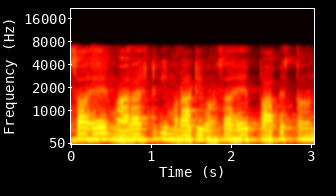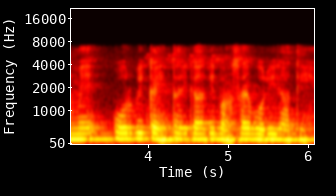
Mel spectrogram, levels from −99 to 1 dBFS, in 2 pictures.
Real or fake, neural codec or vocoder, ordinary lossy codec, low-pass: real; none; none; 7.2 kHz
